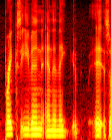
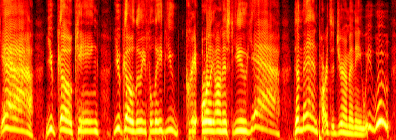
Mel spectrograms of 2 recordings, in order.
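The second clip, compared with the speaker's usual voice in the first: much higher, louder mock cheering; thrilled cheering; 12 semitones higher, 5 dB louder, slower than usual. French crowd cheering on their king, in a high, loud mock fan voice. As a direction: hype up the king like a gushing fan. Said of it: "the French people are all thrilled".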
